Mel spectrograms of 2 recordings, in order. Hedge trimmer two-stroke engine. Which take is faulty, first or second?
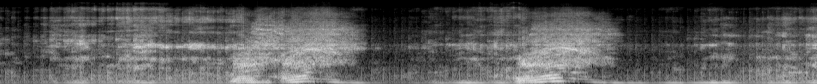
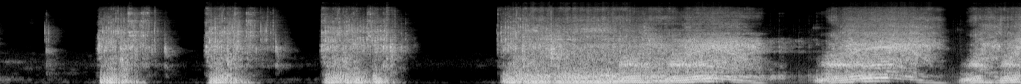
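second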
